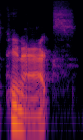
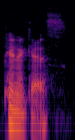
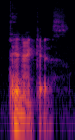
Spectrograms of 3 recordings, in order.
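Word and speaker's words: Pinakes: pronunciation i believe was pinnicus the emphasis on the the first syllable so but if you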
